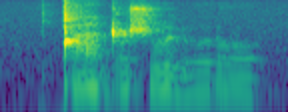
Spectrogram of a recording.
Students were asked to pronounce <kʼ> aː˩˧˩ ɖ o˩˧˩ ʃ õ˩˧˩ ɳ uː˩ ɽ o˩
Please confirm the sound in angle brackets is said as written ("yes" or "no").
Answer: no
